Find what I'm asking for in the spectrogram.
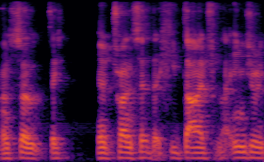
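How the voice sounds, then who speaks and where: A man speaks with a Liverpool accent. His pitch is fairly low. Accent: Liverpool (Scouse). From Liverpool, England (Dingle). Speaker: author and music historian. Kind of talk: interview. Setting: video call.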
